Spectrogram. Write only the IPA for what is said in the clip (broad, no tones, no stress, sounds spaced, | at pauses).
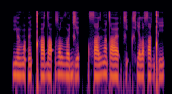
j ə̃ v ɔ̃ ʔ ə̃ ǃʰ ʌ dˤ ɑ ʔ zˤ u l ðˤ u d͡ʑ ɪ | sˤ ɛ l v ɛ̃ tˤ ə˞ j ə ʔ t͡ɕ ɪ ʔ t͡ɕʰ i l ʊ sˤ ɛ ǃʼ i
